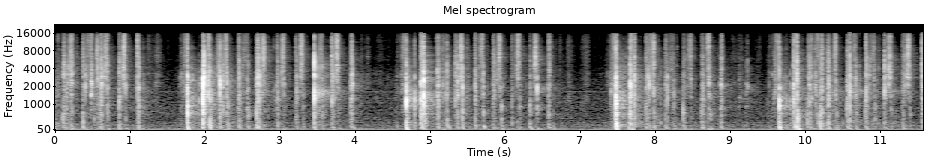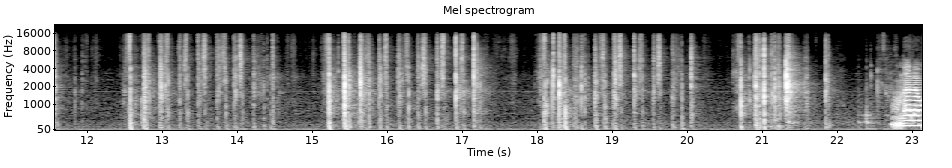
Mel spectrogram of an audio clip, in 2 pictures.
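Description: Tarot cards being shuffled and laid out into a square of nine, with bursts of riffling and snapping card sounds in repeated rhythmic waves, close up, under intermittent talk.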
